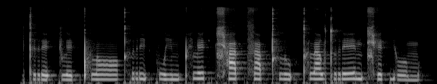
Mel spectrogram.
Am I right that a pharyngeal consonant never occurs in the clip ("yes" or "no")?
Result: yes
